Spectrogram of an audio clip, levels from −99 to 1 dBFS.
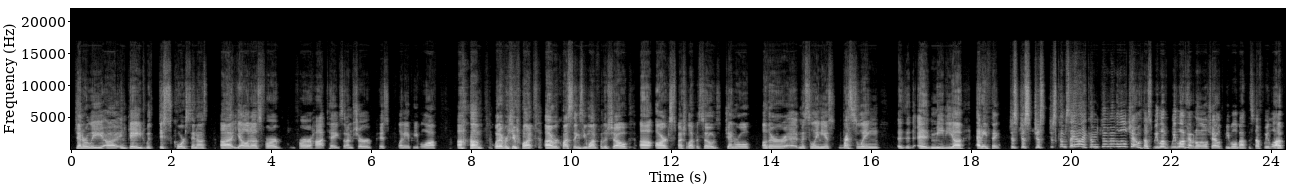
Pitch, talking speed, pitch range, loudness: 145 Hz, 200 wpm, 130-175 Hz, -25 LUFS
